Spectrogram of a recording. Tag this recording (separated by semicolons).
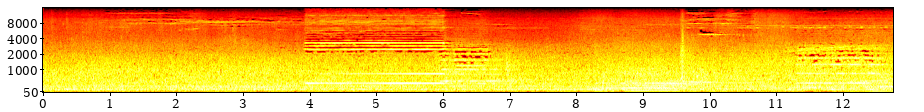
busy; cars; New-York; noisy; brakes; field-recording; city; NY; noise; traffic; ambience; car; horn; ambient; street; sweeper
